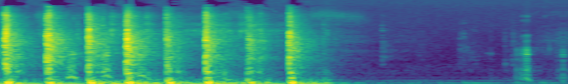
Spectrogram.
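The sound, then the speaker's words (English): Loud keyboard typing: a quick, even burst of about eight sharp, clacking keystrokes, then a pause and two fainter taps at the end. No voices. “My keyboard's very loud.”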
